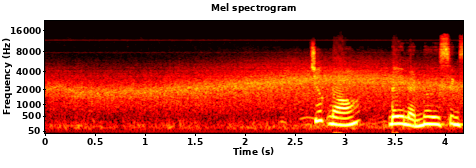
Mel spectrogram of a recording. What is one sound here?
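Wind blows hard, gusting across open ground.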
